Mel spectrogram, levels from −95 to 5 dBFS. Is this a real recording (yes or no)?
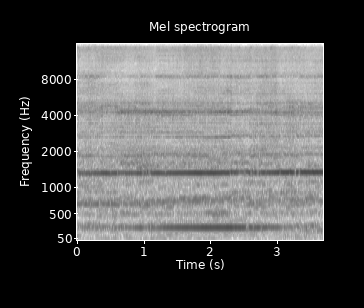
no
